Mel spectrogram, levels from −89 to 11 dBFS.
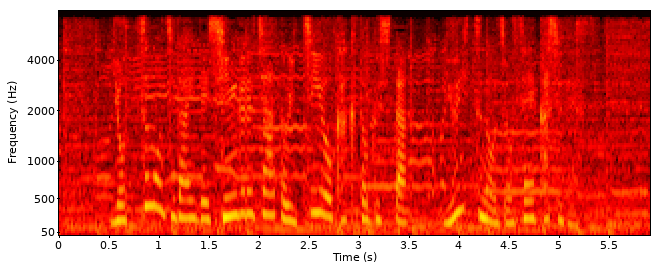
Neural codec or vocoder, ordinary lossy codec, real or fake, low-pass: none; MP3, 48 kbps; real; 7.2 kHz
